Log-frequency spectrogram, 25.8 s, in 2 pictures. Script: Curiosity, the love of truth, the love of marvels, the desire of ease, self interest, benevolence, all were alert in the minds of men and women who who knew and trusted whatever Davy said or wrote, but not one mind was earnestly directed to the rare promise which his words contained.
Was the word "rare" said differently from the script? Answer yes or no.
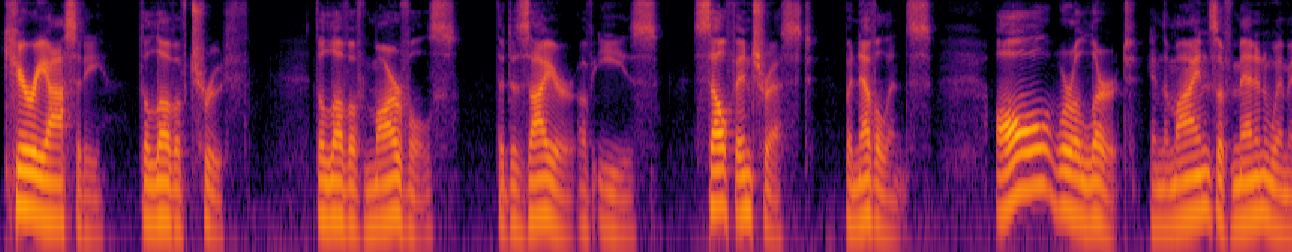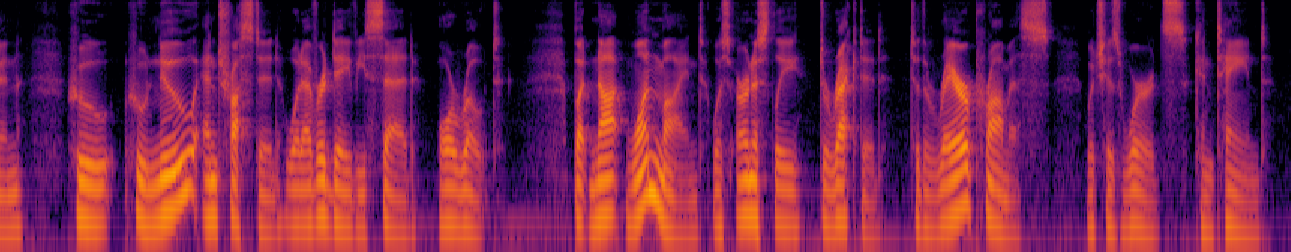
no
